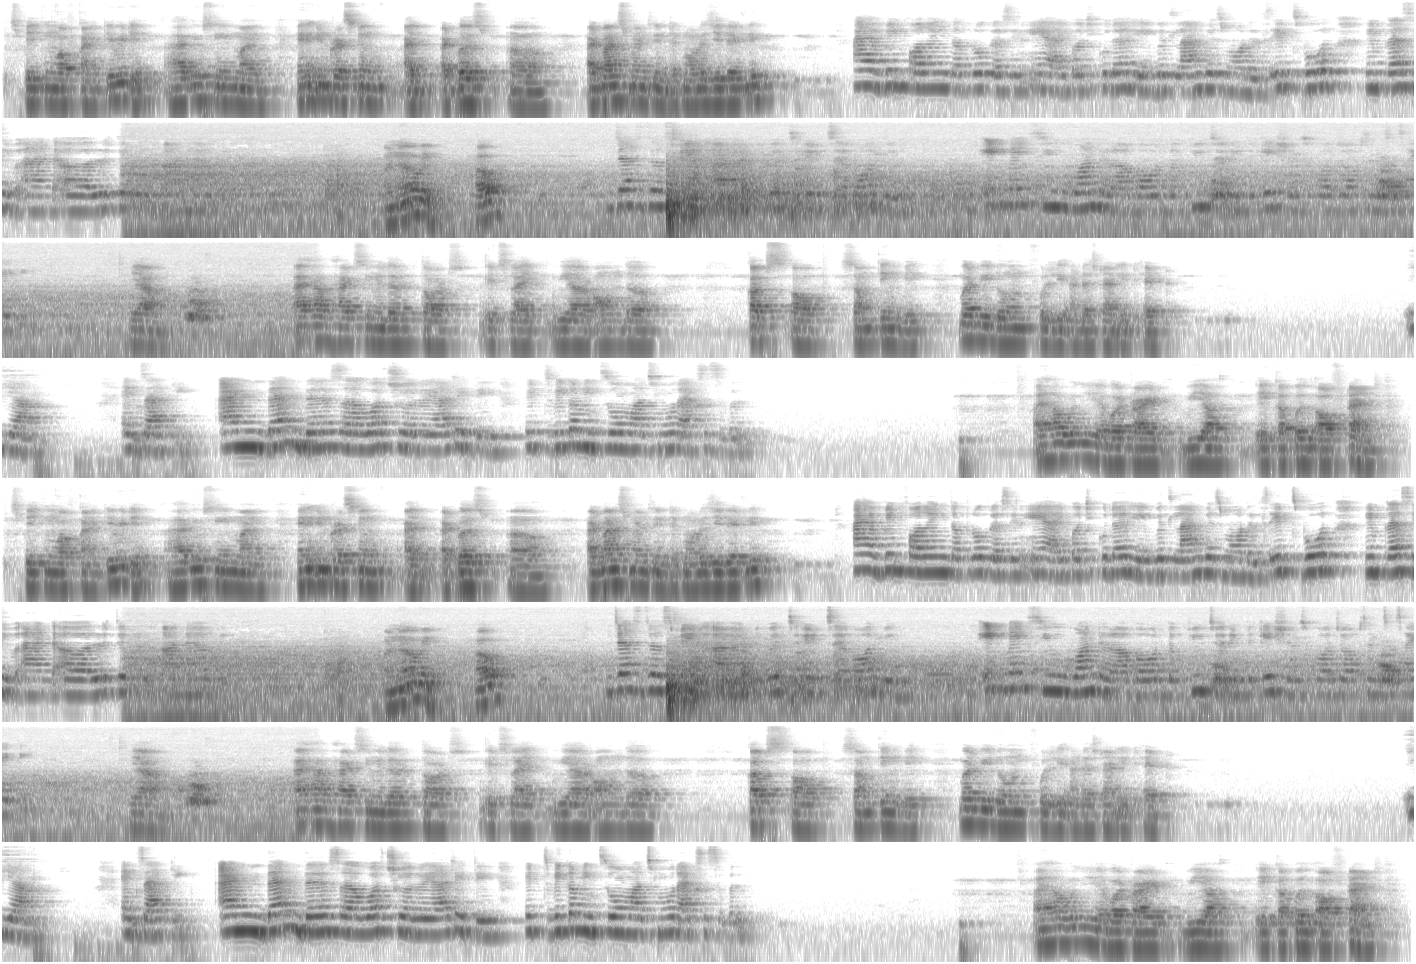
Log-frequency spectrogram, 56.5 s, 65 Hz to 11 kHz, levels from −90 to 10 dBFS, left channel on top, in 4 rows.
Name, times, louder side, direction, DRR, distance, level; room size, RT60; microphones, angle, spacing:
voice 1, 0.2-5.4 5.8-7.6 17.9-18.5 18.8-19.1 29.5-29.9 31.1-34.7 35.7-36.4 36.6-37.4 37.8-39.8 52.7-54.6 54.9-56.3, equal, 25° left, -5 dB, 0.7 m, -32 dB
voice 2, 8.5-16.5 20.2-23.2 23.9-28.5 42.3-42.8 43.5-44.2 44.5-49.8, right 3 dB, 80° right, 3 dB, 0.5 m, -35 dB
sound 1, 15.3-31.4, equal, 60° left, 0.7 m, -35 dB
3.0 x 2.1 x 2.9 m, 0.67 s
head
